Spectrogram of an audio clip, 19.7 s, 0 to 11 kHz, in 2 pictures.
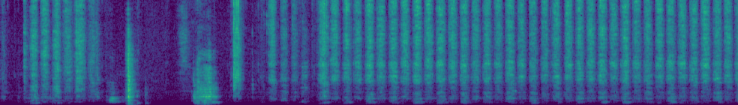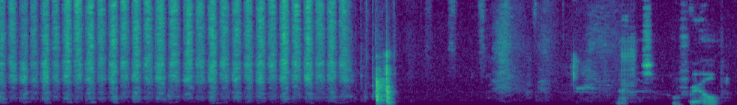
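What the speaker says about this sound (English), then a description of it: "just using a little sanding block, slightly angle it around about 5 degrees and just put a chamfer on each side" A small sanding block rubs a chamfer along wooden planking for a 1:200 Prinz Eugen model ship, a fast, even back-and-forth scratching held for about ten seconds, with brief knocks and quiet talk before and after.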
